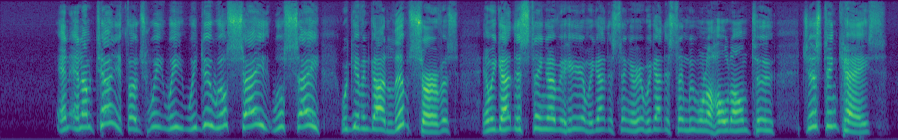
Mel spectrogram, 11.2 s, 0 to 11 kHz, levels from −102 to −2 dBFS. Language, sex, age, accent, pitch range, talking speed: English, male, 50-69, American, 220-310 Hz, 245 wpm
